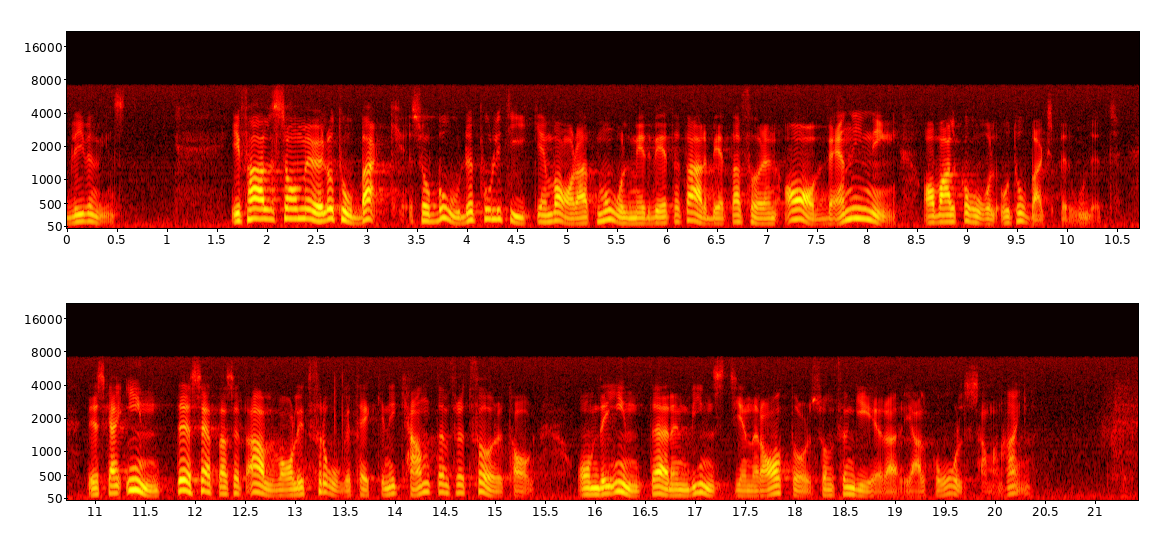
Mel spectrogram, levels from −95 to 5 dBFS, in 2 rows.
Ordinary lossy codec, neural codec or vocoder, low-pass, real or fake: none; none; 7.2 kHz; real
